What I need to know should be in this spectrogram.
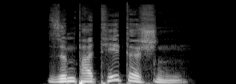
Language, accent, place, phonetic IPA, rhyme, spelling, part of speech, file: German, Germany, Berlin, [zʏmpaˈteːtɪʃn̩], -eːtɪʃn̩, sympathetischen, adjective, De-sympathetischen.ogg
- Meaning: inflection of sympathetisch: 1. strong genitive masculine/neuter singular 2. weak/mixed genitive/dative all-gender singular 3. strong/weak/mixed accusative masculine singular 4. strong dative plural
